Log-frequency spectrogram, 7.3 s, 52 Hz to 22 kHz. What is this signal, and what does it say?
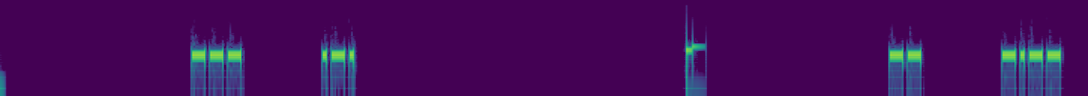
Morse code, heard as a keyed tone, about 40 wpm, spaced as for 14 wpm, 700 Hz. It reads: OR MY
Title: 6x Character Spacing - Top 500 Words - 40wpm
